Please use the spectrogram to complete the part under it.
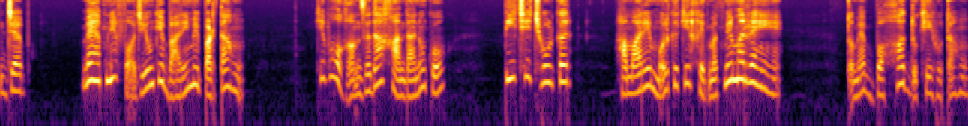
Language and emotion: Urdu, sad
